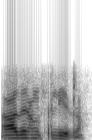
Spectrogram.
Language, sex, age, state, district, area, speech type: Tamil, male, 30-45, Tamil Nadu, Tiruvarur, urban, conversation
